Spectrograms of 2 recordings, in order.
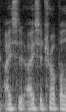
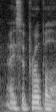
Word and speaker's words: isopropyl: with some alcohol um is isotropy alcohol and isopropyl alcohol got a say it righty isopropyl alcohol and then let it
